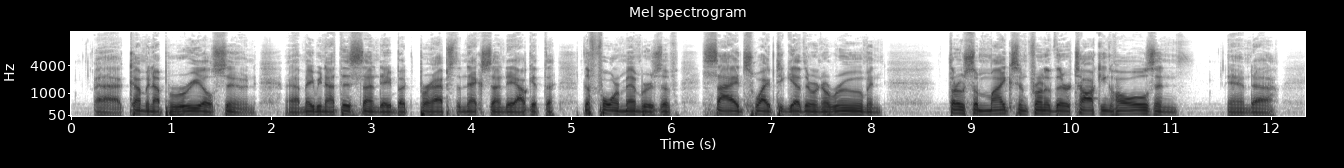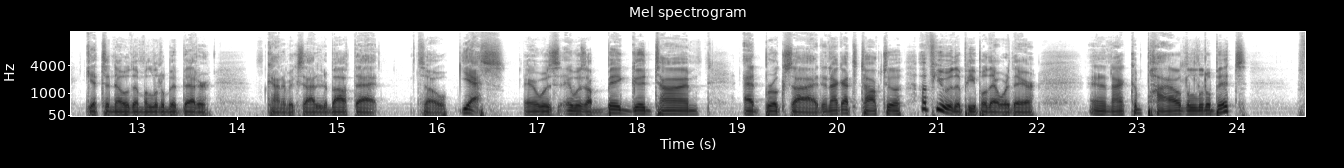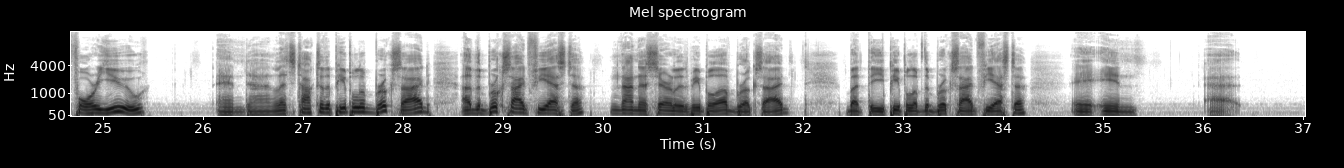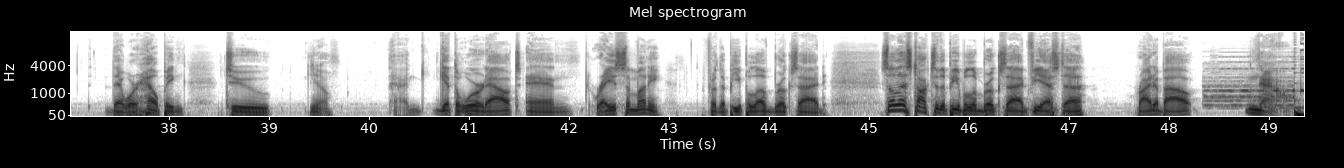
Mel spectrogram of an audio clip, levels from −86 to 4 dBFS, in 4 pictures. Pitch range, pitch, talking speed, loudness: 80-105 Hz, 90 Hz, 180 wpm, -14 LUFS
